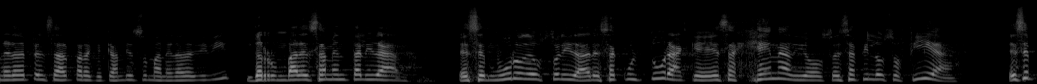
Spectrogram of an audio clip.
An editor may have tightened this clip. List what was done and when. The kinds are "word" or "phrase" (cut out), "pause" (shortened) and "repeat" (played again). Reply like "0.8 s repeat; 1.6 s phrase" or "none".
2.4 s pause; 4.4 s pause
